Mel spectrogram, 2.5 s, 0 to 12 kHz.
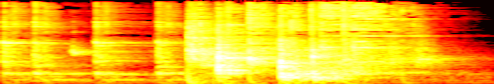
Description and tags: loop mehackit 1
An effected loop of Mehackit’s Music Machine drumming various objects with solenoids. Made for Sonic Pi Library. Part of the first Mehackit sample library contribution.
digital, drum, drum-loop, drums, effect, electric, future, machine, mehackit, metallic, music, rhythm, robot, sample, sci-fi, solenoid, sound-design, sounddesign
